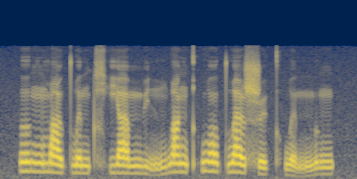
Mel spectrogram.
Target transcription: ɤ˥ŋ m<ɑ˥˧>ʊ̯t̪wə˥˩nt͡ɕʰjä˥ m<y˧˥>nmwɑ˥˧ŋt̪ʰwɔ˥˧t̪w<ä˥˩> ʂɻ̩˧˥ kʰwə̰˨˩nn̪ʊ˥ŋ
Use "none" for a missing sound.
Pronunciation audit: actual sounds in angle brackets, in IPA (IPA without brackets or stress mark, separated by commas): ɑ˥˧, y̰˨˩, ä˥˩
